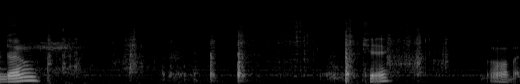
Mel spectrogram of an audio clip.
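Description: Small plastic bricks rattle inside a bin.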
